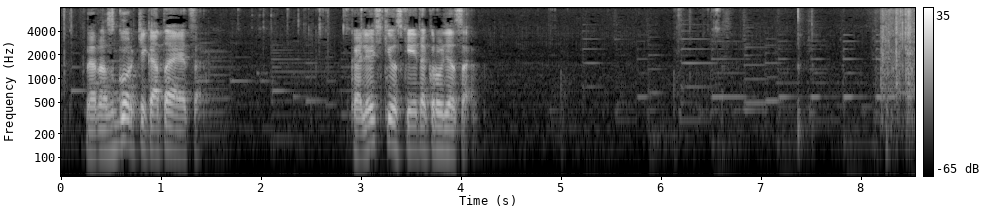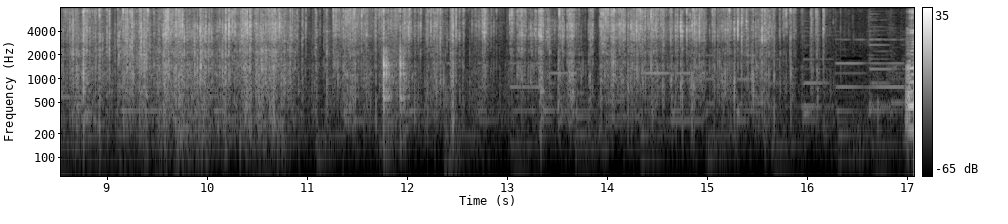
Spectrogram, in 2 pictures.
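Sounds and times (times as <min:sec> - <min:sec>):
plastic bag crinkling: 0:08.2 - 0:16.4.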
